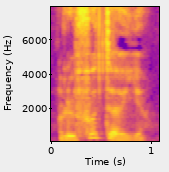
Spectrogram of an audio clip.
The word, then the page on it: Le fauteuil: French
